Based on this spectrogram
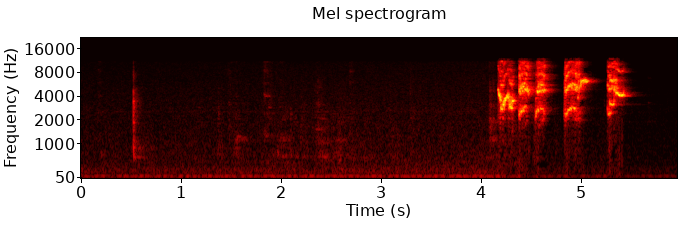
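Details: Near silence with a faint hum and one brief tick, then a rosy-faced lovebird bursts into five rapid, shrill, buzzy chirps in quick succession.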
